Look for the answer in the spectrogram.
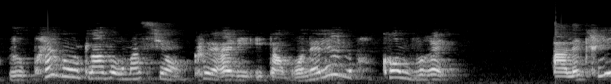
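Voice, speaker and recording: High-voiced slow patient woman teacher. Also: pushed and bright, highs cut off. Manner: slow, patient, repeats words and addresses pupils directly. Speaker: primary school teacher. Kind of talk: recorded lesson for pupils.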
